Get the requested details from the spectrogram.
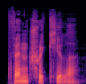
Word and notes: ventricular: British English

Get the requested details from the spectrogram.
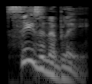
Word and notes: seasonably: British English

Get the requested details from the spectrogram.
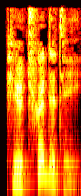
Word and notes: putridity: British English

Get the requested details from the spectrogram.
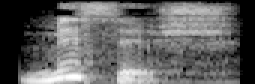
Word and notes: missish: British English

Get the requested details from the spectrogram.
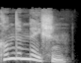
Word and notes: condemnation: British English

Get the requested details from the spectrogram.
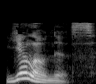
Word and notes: yellowness: British English

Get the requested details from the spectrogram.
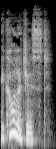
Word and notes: ecologist: British English

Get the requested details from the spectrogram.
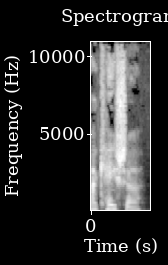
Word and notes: acacia: American English

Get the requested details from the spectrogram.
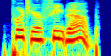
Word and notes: put your feet up: American English

